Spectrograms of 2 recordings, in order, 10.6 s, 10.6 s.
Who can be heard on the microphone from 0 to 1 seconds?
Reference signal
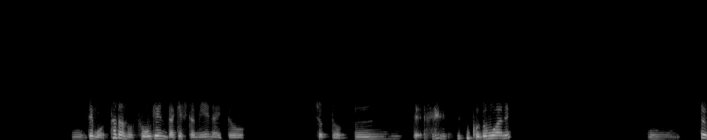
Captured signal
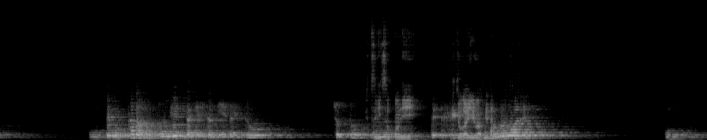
neither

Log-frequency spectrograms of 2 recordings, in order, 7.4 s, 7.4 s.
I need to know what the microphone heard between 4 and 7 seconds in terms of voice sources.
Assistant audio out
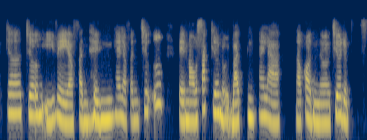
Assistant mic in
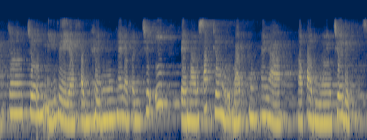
echo only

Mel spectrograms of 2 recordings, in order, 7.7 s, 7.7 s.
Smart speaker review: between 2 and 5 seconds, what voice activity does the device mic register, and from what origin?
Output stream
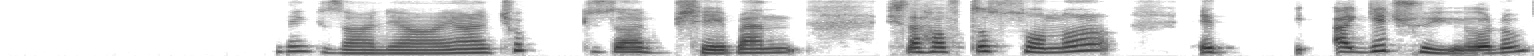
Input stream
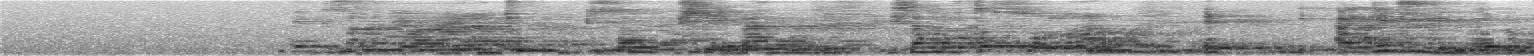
echo only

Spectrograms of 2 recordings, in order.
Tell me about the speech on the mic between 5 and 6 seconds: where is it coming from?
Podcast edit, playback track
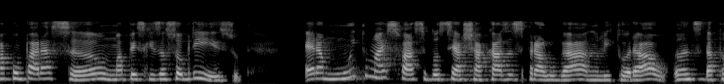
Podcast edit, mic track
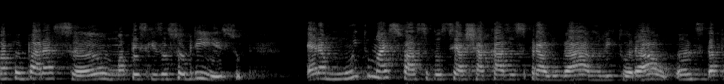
echo only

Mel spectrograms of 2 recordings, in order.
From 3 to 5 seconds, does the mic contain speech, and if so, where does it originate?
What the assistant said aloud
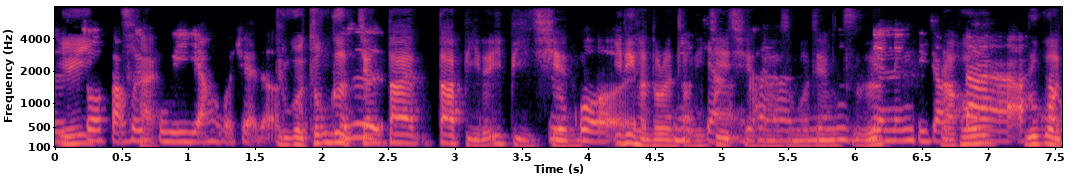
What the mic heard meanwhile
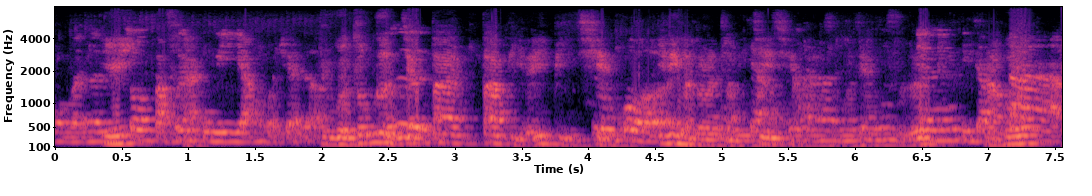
echo only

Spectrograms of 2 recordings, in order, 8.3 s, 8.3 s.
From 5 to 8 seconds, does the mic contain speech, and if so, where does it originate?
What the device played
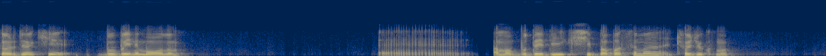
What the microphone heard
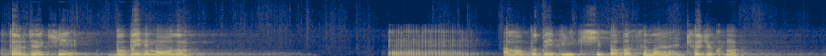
echo only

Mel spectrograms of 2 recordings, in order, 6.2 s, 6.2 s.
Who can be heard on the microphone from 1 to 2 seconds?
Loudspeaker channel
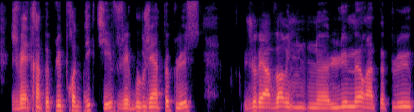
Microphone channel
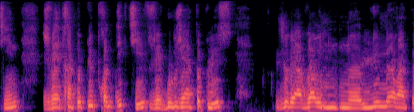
echo only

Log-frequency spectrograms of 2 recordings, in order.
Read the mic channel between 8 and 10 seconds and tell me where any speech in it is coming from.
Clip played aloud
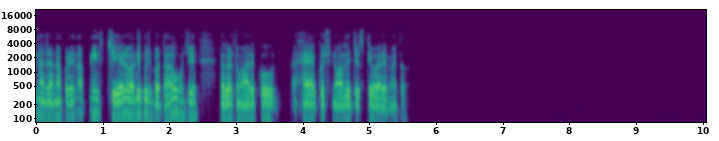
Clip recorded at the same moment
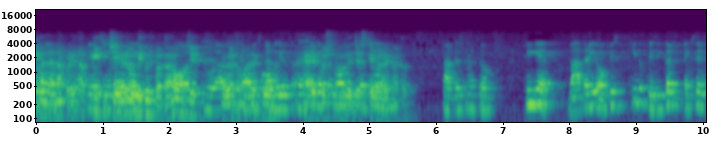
user only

